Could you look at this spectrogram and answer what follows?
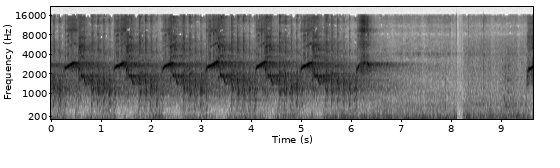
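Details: Female grey francolin: a series of about seven rising, piercing whistles with falling tails, roughly every 0.9 seconds, then a pause with faint noise.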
